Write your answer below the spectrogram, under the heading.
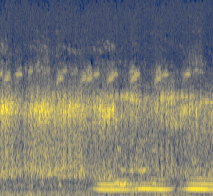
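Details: Lucky-frog relaxation sound: a continuous chorus of croaking frogs with quick pulsed calls on top, joined midway by a steady low humming tone.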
